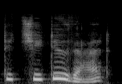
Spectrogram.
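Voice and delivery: high, slow woman's question; wondering, unsure whether it's a joke; uncertain surprise. A narrator's reading. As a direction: draw the question out, pitch well up. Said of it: "The woman regarded him uncertainly".

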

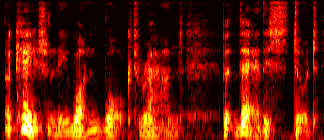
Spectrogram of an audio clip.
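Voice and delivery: plain reading voice

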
